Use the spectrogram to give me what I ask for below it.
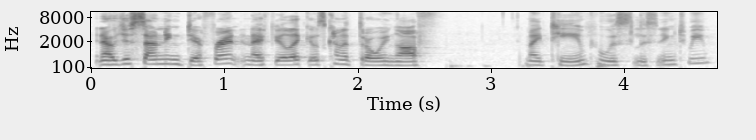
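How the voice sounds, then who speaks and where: A woman's voice: mid-range voice, fast talker. A young woman co-hosting a podcast in casual chat, talking with a slight lisp from new dental aligners and lots of filler words. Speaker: podcast co-host.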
